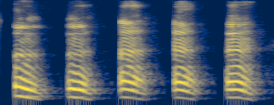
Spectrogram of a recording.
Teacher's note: o pulso, o apóstrofo, indica uma parada glotal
